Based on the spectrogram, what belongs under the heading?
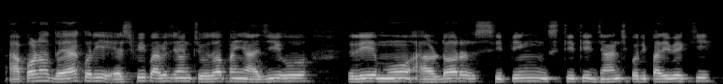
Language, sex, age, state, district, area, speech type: Odia, male, 18-30, Odisha, Nuapada, urban, read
